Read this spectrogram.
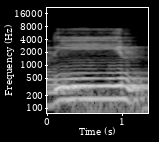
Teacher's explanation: دال کو لمبا کرنا ہے، نون ساکن کر دیں گے، زیر ختم ہو جائے گی، مد عارض سکون بن جائے گا، مد عارض سکون بنے گی۔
